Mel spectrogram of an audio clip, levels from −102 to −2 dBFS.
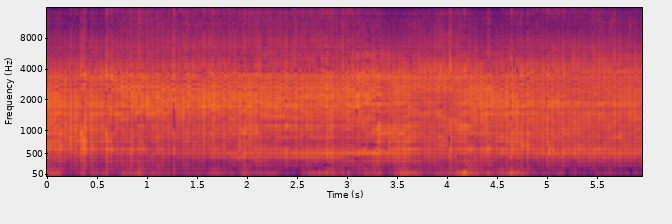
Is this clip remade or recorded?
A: remade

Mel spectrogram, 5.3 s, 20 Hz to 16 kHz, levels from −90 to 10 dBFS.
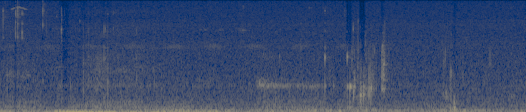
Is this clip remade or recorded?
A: recorded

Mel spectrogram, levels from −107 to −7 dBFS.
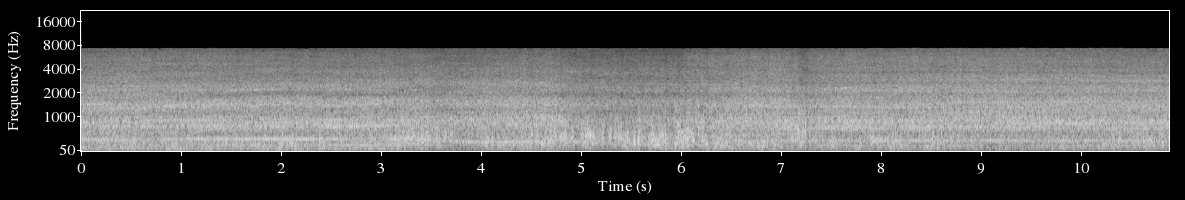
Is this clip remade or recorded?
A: recorded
